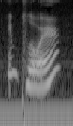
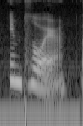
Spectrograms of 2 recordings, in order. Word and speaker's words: employer: Employer. Работодатель. Здесь ударение уже на pl. Employer.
